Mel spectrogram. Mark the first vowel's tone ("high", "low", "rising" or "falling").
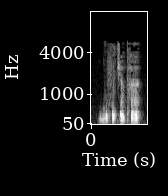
low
